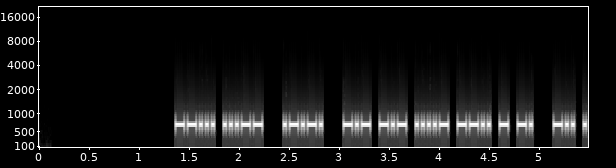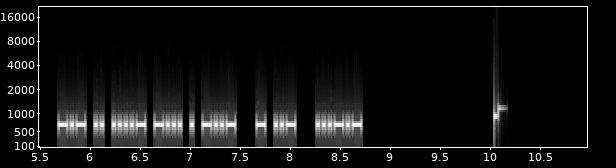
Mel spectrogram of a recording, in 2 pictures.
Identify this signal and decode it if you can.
Morse code, heard as a keyed tone, about 42 wpm, 700 Hz. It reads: 73 <AR> KK4ZTN DE KI4BEX TU <SK>
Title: K1USN SST QSO Practice 40wpm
